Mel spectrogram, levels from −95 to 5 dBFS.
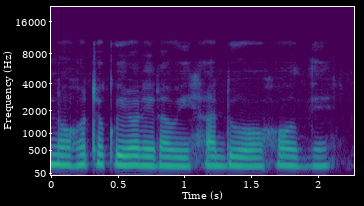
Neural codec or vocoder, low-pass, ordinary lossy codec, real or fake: codec, 24 kHz, 3.1 kbps, DualCodec; 10.8 kHz; none; fake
